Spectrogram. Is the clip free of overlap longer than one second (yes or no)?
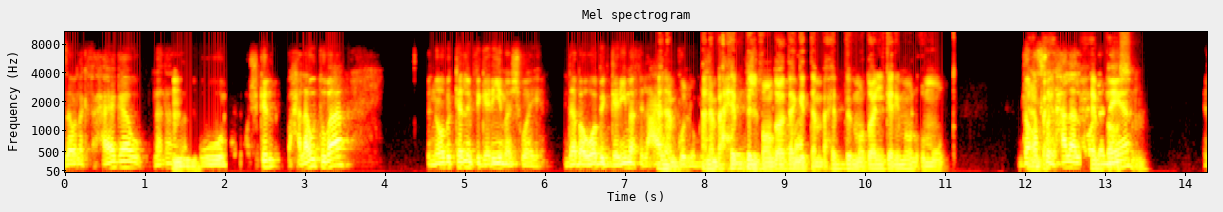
no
